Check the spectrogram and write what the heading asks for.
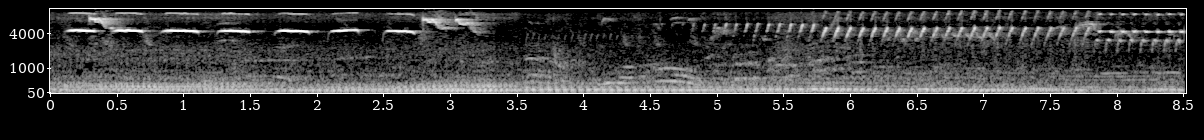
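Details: Canary song beginning with a string of loud, evenly spaced pure whistles, then quieter warbling before a long fast buzzing trill of rapidly repeated notes to the end; low hum beneath.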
